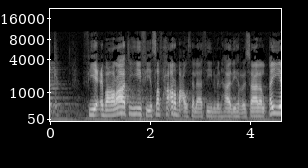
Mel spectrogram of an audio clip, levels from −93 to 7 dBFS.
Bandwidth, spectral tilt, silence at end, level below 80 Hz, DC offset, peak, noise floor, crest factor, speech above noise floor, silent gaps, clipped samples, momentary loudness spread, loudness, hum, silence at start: 10.5 kHz; -5 dB/octave; 0 s; -56 dBFS; 0.2%; -4 dBFS; -53 dBFS; 18 dB; 32 dB; none; under 0.1%; 13 LU; -21 LUFS; none; 0 s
